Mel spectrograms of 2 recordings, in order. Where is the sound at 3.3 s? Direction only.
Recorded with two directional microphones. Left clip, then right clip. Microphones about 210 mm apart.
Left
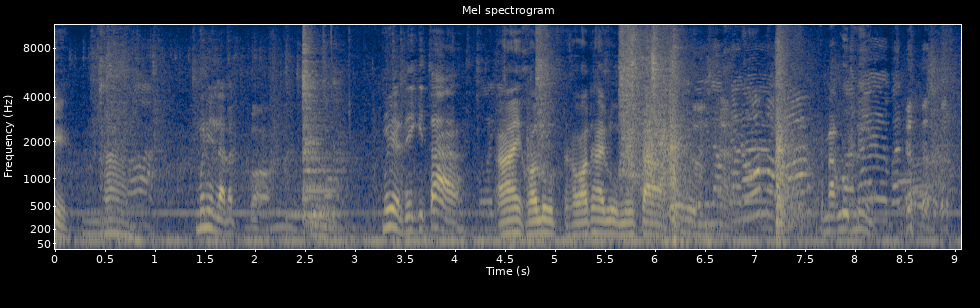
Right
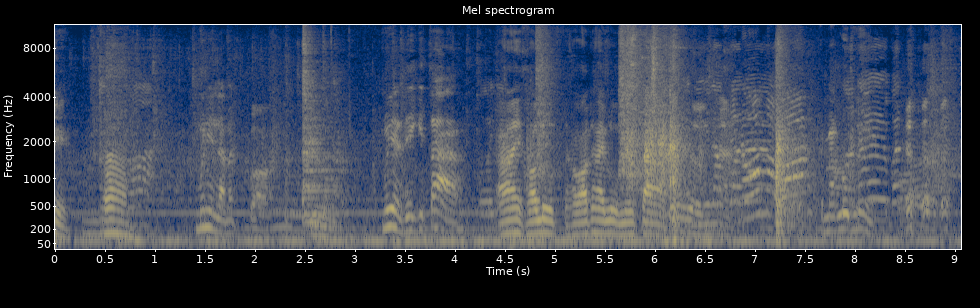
50° left (ahead or behind).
